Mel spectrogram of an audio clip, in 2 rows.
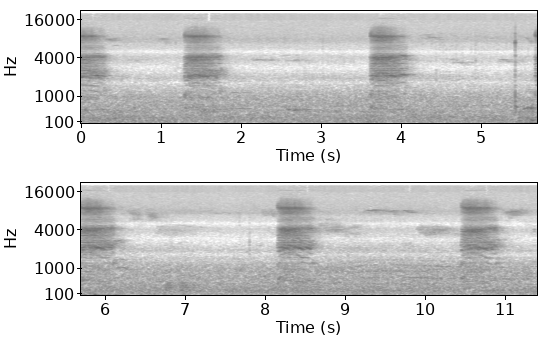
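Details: A squirrel in Cambridge, UK, on 17 October 2020 sounds harsh, buzzy, rasping alarm calls, each about half a second long, roughly one every two seconds, as a warning, over faint background hiss.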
